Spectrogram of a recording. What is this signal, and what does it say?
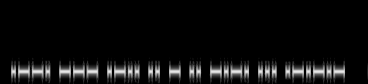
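Morse code, heard as a keyed tone, about 34 wpm, 600 Hz. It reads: POLITICS.
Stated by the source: Morse practice at 35 wpm from CW med Gnister, sending Ken Follett's novel Never in English.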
